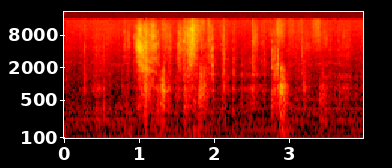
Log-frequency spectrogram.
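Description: Paper pages of a book rustle as they turn.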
